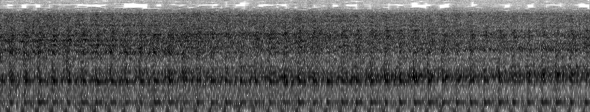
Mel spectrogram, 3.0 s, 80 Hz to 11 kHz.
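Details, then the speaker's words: Yamaha Aerox 155 that would not start and was pushed in after other mechanics failed to find the fault, now running again: steady, even single-cylinder idle with a regular low putter, no misses; normal idle. "Ayan yan umaandar na yan."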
